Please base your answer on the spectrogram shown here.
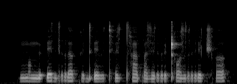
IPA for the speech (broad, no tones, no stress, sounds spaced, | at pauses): ŋ ɔ ŋ ʏ ʔ e d r ɐ k ʏ d ʔ e l ʏ tʰ ʏ z tʰ a p a z ʏ r ʌ ʈʰ ɔ z r ʏ t͡ʃʰ ʌ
